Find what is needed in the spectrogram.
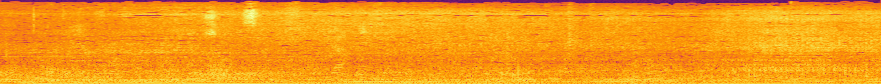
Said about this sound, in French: C'est quoi ça? L'hélicoptère. Il va sur la piste.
